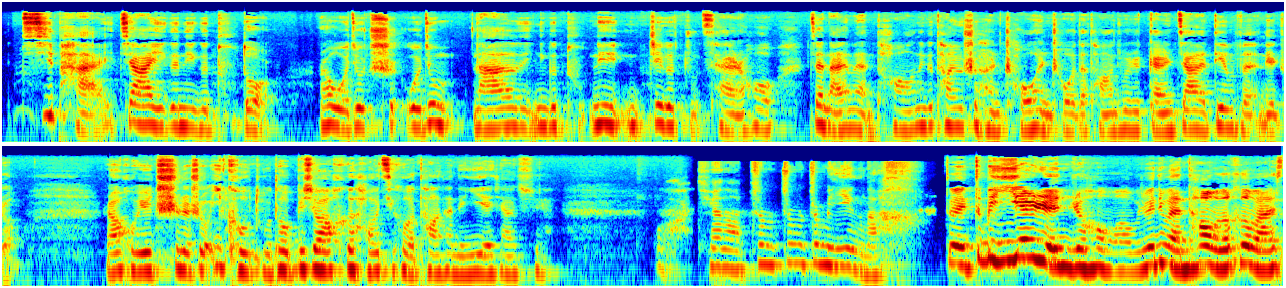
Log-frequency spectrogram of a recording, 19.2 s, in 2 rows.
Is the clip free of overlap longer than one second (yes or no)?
yes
